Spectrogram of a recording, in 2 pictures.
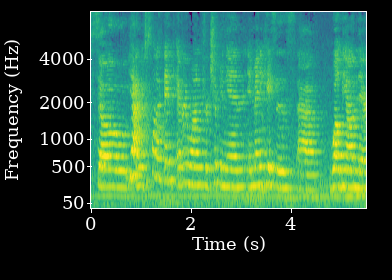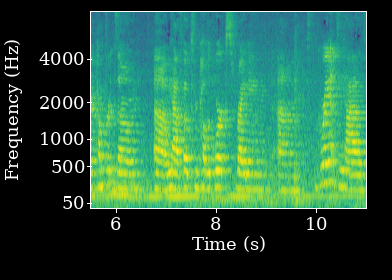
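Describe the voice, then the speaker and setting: A woman's fairly high pitch amid noticeable background noise and audible room echo. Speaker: nonprofit program staff presenting to village board. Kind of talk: presentation to a public meeting. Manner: loud.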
